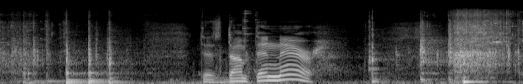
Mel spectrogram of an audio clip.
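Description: A plastic bucket knocks against a concrete floor.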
